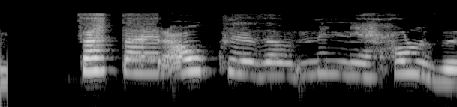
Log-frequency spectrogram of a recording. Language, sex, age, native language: Icelandic, female, 11, Icelandic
